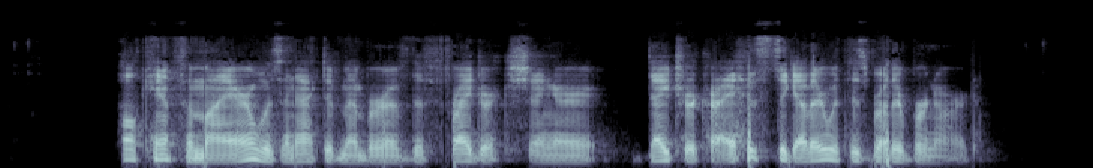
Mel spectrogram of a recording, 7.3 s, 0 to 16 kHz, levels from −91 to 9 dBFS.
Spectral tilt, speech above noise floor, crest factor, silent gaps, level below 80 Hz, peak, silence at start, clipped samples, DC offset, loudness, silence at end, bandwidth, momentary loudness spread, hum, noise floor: -5.5 dB/octave; over 72 dB; 18 dB; none; -54 dBFS; 0 dBFS; 0.8 s; under 0.1%; under 0.1%; -18 LUFS; 0.85 s; 7.4 kHz; 8 LU; none; under -90 dBFS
